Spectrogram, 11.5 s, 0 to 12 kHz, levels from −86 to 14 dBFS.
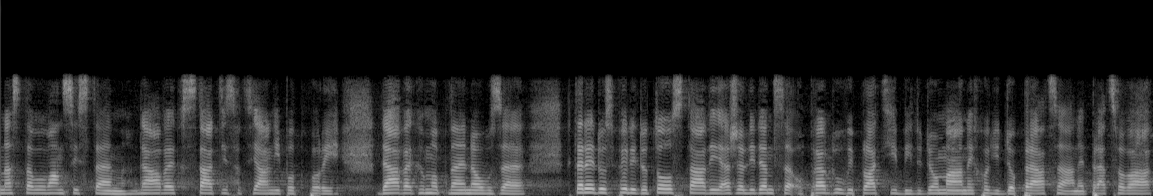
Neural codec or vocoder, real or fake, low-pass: codec, 16 kHz, 0.8 kbps, ZipCodec; fake; 7.2 kHz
